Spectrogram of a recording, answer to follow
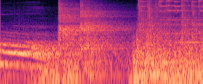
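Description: A performer's drawn-out chanted line trails off, two sharp clicks follow, and about a second and a half in the kagura ensemble comes in loud: a big taiko drum beating under the hissing clash of small hand cymbals.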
